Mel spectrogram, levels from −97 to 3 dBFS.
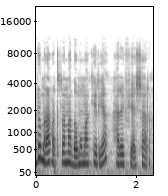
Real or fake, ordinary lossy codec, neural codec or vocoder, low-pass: real; none; none; none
